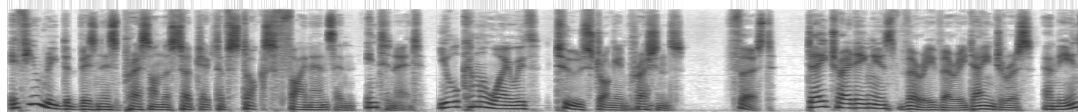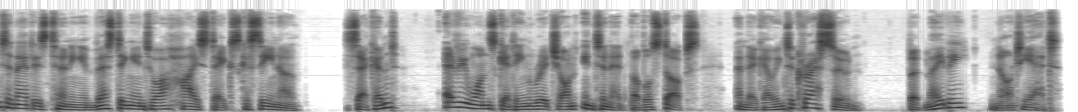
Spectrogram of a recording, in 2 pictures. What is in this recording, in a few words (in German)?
uk englisch; LOFT VOICES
